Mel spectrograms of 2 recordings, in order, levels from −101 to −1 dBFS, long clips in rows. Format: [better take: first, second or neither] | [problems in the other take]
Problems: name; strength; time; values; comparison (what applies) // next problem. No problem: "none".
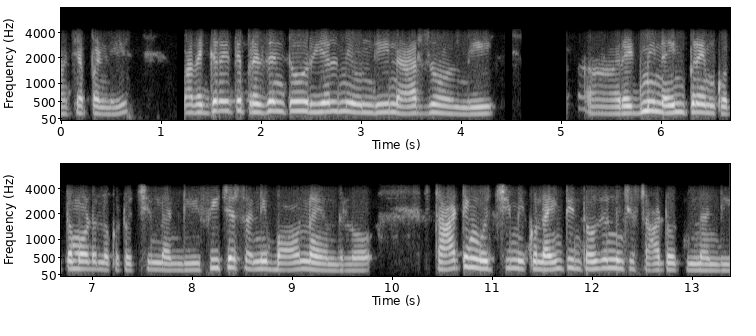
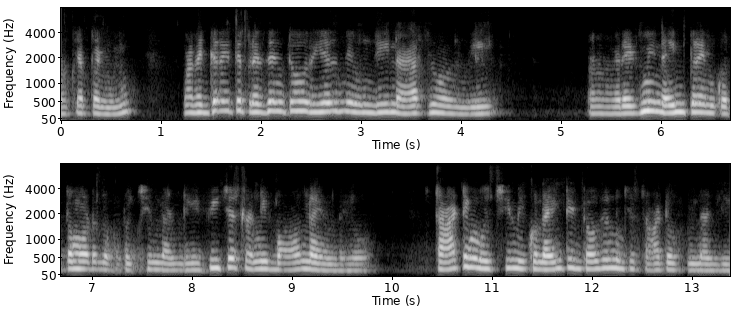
first | noise reduction (neural mask model DeepFilterNet 3)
